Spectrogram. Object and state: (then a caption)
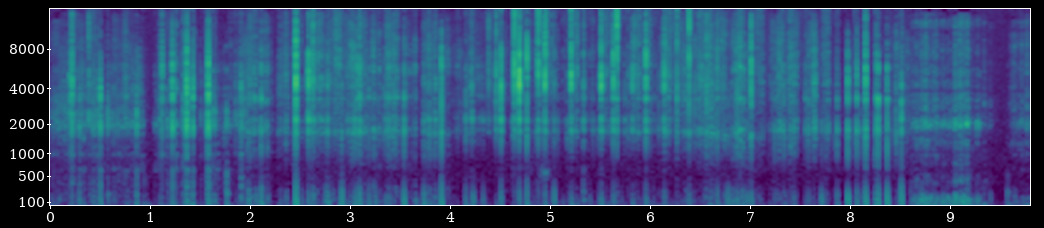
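Dark chocolate bar. Long acrylic nails tap and scratch the segmented top of two large solid dark chocolate bars stacked on a wooden board, then lift and handle the upper bar. The sound is a dense run of quick, dry, bright clicks and scrapes with no ring, plus a soft low thud of handling near the end before a brief hush.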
